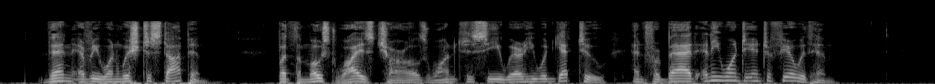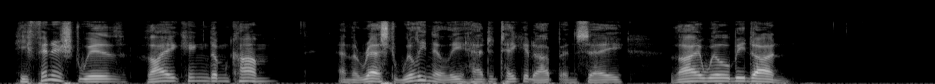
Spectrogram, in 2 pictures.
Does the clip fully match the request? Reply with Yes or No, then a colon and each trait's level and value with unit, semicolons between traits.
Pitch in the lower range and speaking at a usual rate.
Yes: low, 125 Hz; average, 155 wpm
